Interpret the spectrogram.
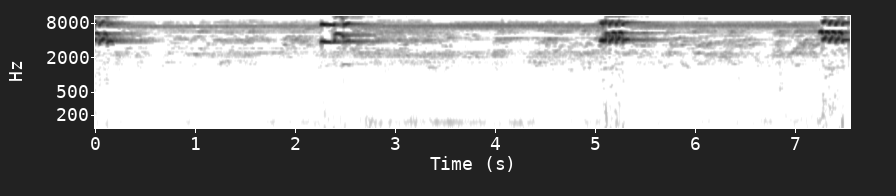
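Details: Scaly-breasted lorikeet giving harsh, high, grating screeches in three short bursts about two to three seconds apart, with a faint thin high tone between them and otherwise quiet surroundings.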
